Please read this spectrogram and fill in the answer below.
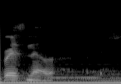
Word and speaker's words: Fresnel: I'm gonna add diff spec, add env no Fresnel. That's how it's pronounced.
